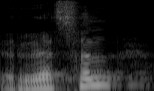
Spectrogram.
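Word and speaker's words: wrestle: में आ रहा है, तो उसे ट को जो है वो प्रोनाउंस नहीं किया जाता। तो हम इसे कैसे बोलेंगे, विसल, इसे बोलेंगे रेसल, और इसे हसल, and this is कासल।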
